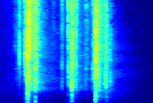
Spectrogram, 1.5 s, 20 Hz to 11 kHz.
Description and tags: JBF Plywood Breaking 2
A piece of plywood, breaking. (2)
